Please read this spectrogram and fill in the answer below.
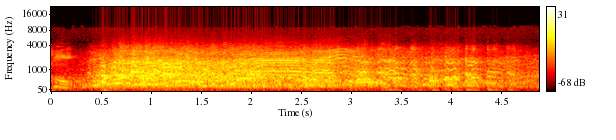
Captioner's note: audience laughing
